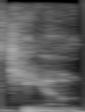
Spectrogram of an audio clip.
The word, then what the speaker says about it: Keown: yeah, it is Keown. Okay, great. Mhm. Yeah, Well, that's the way I pronounce That's it.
